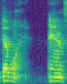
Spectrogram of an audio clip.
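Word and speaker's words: Devil Anse: The Hatfield and McCoy feud, Devil Ants. I hope I'm saying that wrong. Or right. Hatfield on the Kentucky-Virginia border sounds like ants. Okay, yeah, I was saying it right.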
